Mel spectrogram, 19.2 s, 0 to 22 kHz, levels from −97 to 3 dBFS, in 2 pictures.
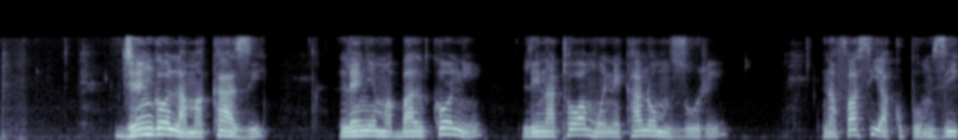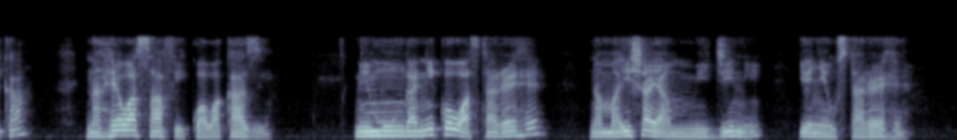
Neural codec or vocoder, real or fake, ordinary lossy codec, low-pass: none; real; Opus, 32 kbps; 7.2 kHz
